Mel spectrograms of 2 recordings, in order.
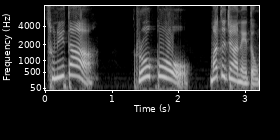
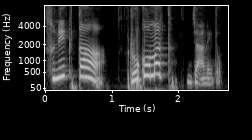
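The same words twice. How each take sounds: First: The pause falls right after the word roko. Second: The pause falls right after the word mat. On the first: Stop it and do not let it go. "मतलब सुनीता सुनीता रोक लो किसी चीज को, ... और उसे जाने मत दो" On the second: Do not stop it; let it go. "इसका क्या मतलब निकला कि सुनीता रोको मत, रोकना नहीं है, जाने दो उसे"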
